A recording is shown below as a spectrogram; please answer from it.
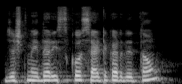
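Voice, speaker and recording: Chatty man teaching animation software. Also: high-pitched, little pitch movement, moderate pace. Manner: chatty, joking asides, mixes English words into Hindi. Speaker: animation tutorial instructor. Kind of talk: casual screen-recorded software tutorial.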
